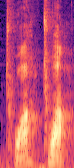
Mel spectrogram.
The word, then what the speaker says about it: Trois: Troy? Trois? That's how you say it.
